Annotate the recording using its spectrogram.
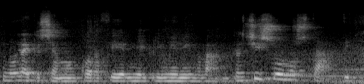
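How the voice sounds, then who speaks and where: A woman speaks with an Emilian accent. Room echo is audible, and background noise is noticeable. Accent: Emilian Italian. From Emilia, northern Italy. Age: 50s. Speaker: journalist and author, panelist. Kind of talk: panel discussion.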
